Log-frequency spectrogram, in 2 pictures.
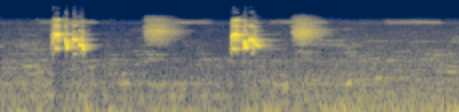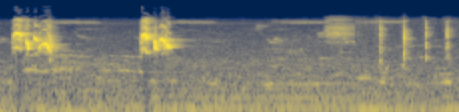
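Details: Long-tailed shrike singing actively as a lure for reluctant birds: short grating bursts separated by pauses, each followed by a faint echo-like note, with light ticking sounds near the end.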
